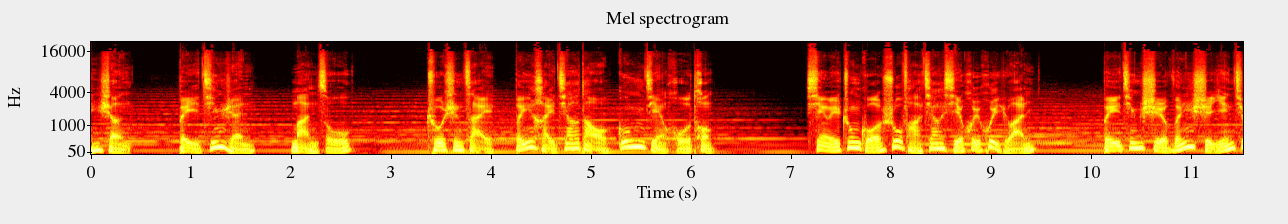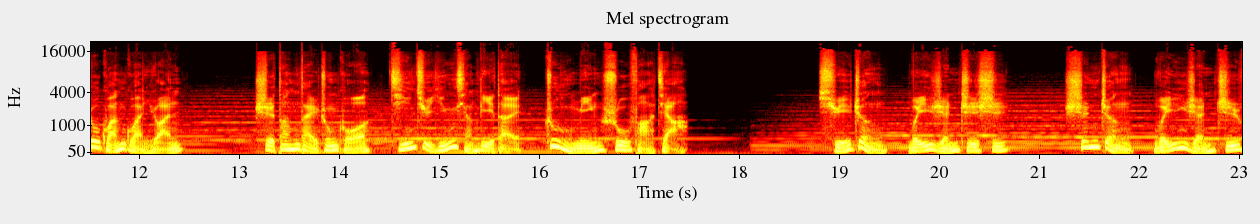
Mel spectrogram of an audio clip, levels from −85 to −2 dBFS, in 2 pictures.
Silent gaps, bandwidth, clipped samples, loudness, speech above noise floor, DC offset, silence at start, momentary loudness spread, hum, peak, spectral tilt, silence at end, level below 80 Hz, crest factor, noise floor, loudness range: none; over 20 kHz; under 0.1%; -15 LUFS; 33 dB; under 0.1%; 0 s; 10 LU; none; -2 dBFS; -4.5 dB/octave; 0 s; -30 dBFS; 14 dB; -47 dBFS; 2 LU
